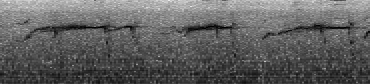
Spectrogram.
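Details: Eastern imperial eagles at their nest, in July, as the mother arrives to feed her two eaglets. Thin whistled notes slur upward and then hold level, in three drawn-out calls over a faint steady hum.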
